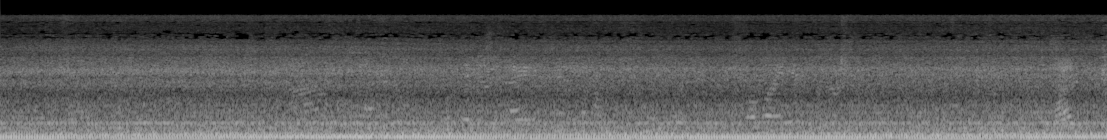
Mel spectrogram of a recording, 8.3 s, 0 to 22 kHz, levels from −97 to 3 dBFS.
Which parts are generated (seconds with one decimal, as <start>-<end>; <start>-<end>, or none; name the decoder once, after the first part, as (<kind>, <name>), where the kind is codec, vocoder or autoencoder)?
0.0-1.0 (vocoder, BigVGAN v2); 1.7-8.3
